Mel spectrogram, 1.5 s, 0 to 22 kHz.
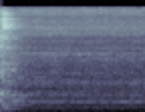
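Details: Spare electric motor for a dairy milking-system vacuum pump, switched on to check rotation direction; the old motor, probably 60+ years old, overheated in summer and shut off. A steady even hum with a faint constant tone and no knocking: normal running.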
